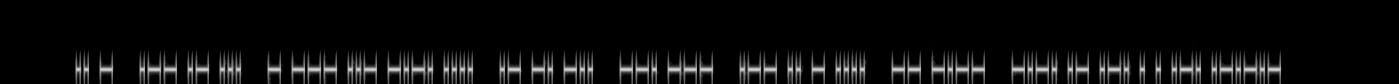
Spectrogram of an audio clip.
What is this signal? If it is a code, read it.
Morse code, heard as a keyed tone, about 30 wpm, 700 Hz. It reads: IT WAS TOUCH AND GO WITH MY CAREER.
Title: Sentences from Top 1200 Words 30wpm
